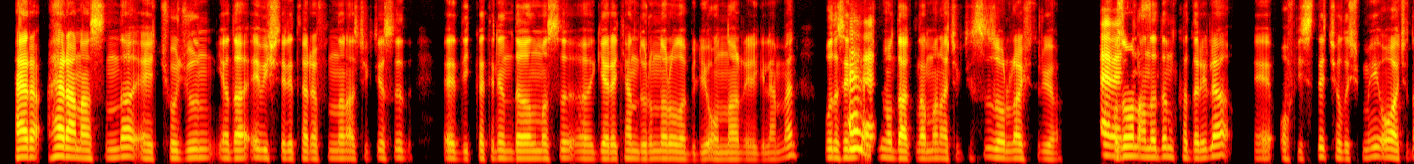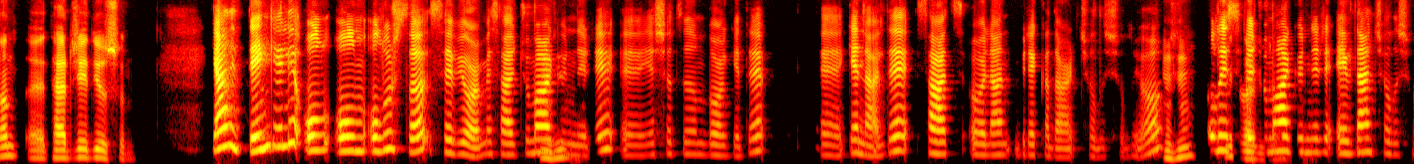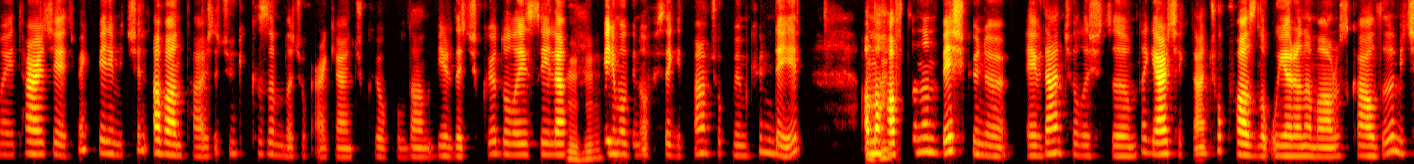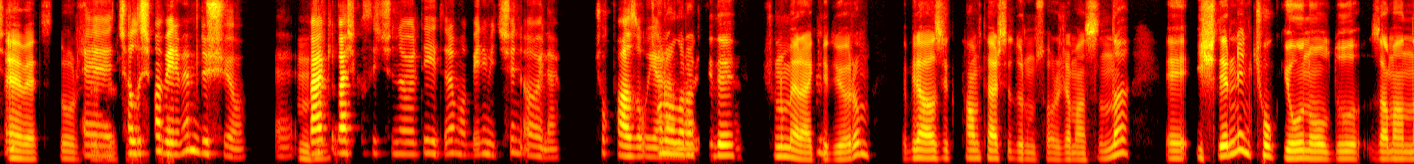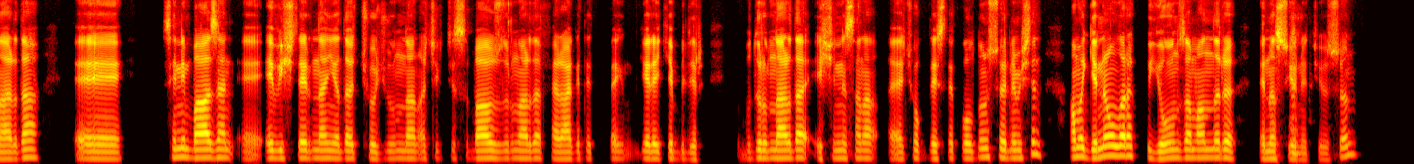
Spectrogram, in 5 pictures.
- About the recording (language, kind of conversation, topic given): Turkish, podcast, İş ve özel hayat dengesini nasıl kuruyorsun?
- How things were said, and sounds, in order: none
